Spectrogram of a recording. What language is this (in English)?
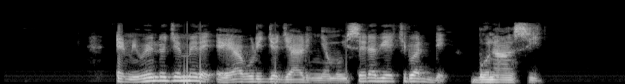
Ganda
